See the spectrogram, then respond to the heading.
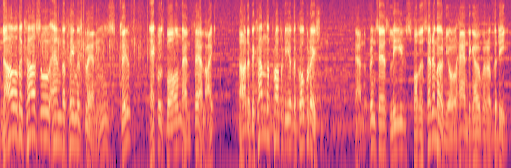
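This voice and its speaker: A man's voice: fairly high pitch, very animated, brisk, poor audio. A man with a Received Pronunciation accent reading scripted 1950s newsreel commentary in a jaunty, formal, clipped manner. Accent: British Received Pronunciation. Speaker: newsreel narrator. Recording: vintage newsreel soundtrack with music behind.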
